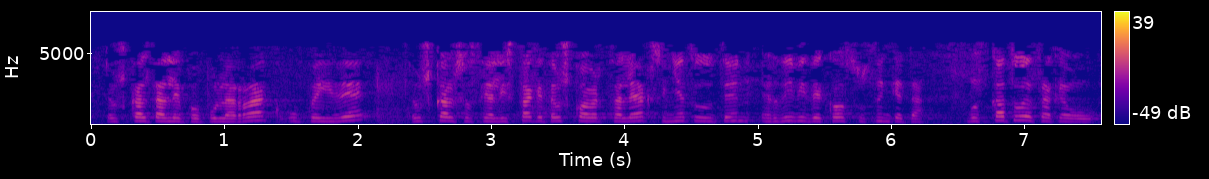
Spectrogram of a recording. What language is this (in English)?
Basque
